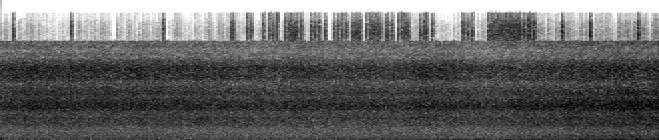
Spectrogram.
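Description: Water thunders down Penawangan Srunggo waterfall in a steady, loud, broadband roar that fills the whole stretch without pause, with no voices.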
